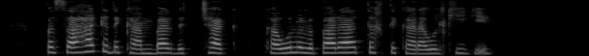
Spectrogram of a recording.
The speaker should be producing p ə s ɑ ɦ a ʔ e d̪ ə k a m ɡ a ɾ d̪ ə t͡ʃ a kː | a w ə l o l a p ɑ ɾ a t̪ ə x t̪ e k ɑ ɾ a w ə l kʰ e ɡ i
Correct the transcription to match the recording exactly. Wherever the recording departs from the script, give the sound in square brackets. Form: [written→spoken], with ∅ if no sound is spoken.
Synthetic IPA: p ə s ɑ ɦ a [ʔ→k] e d̪ ə k a m [ɡ→b] a ɾ d̪ ə t͡ʃ a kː | a w ə l o l a p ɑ ɾ a t̪ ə x t̪ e k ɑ ɾ a w ə l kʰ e ɡ i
